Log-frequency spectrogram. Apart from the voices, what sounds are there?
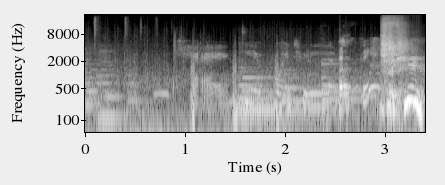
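sneeze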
